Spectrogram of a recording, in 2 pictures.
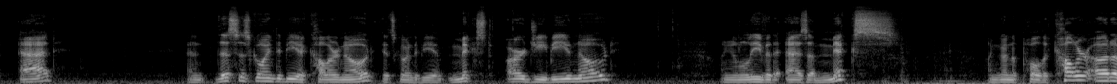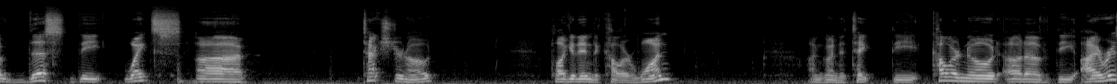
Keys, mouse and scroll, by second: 0.3 shift+a, 10.6-17.4 drag, 21.3-22.3 drag.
